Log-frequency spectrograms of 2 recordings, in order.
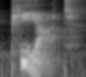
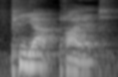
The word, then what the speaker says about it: PIAT: Normally I pronounce it Piat. Okay. That's what we'll go with. Piat.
